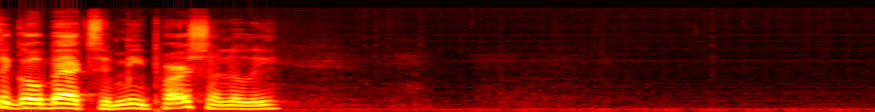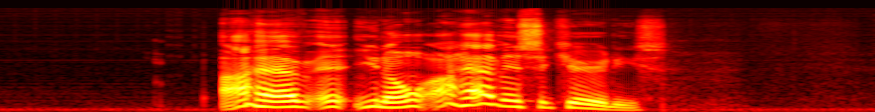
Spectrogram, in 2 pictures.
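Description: A man speaks with animation, close into a microphone.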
